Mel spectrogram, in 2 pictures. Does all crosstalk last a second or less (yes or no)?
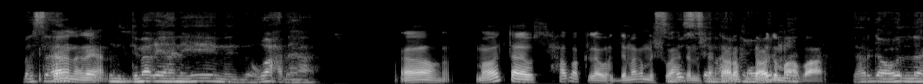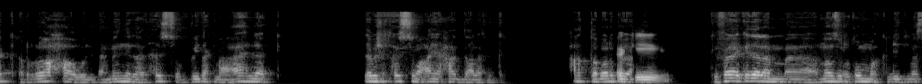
no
